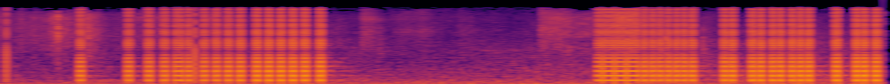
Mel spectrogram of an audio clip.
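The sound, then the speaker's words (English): A mobile phone rings during a chaired meeting with a loud, buzzy electronic ringtone: rapid trains of pulsing tones in two bursts, separated by a short pause, with a steadier tone starting the second burst. “Excuse me, somebody needs to turn their phone off.”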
